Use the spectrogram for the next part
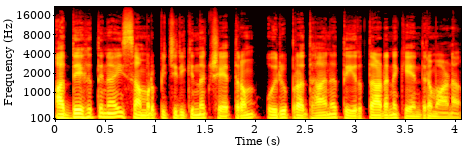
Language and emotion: Malayalam, neutral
